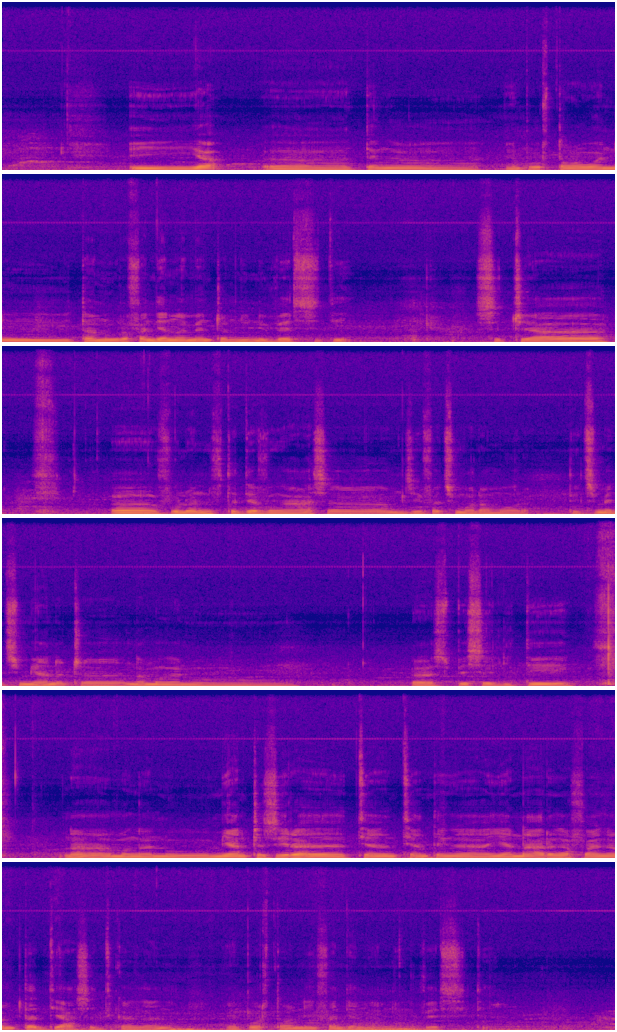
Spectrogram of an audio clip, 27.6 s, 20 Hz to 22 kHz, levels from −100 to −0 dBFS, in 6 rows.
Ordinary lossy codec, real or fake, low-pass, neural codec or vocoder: none; real; none; none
